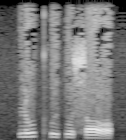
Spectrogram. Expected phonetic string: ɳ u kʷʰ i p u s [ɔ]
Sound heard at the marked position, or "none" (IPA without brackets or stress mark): ɔ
